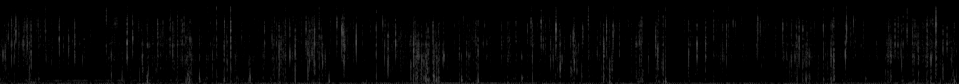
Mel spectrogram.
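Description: A small clear plastic bag full of translucent granules is crinkled and squeezed by the fingertips of both hands. It makes a steady, quiet stream of dense, bright crinkling and crunching with many rapid, short crackles and very little low end.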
